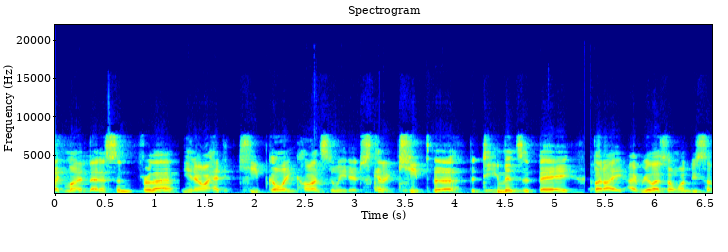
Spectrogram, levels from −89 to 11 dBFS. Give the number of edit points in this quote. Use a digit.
2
